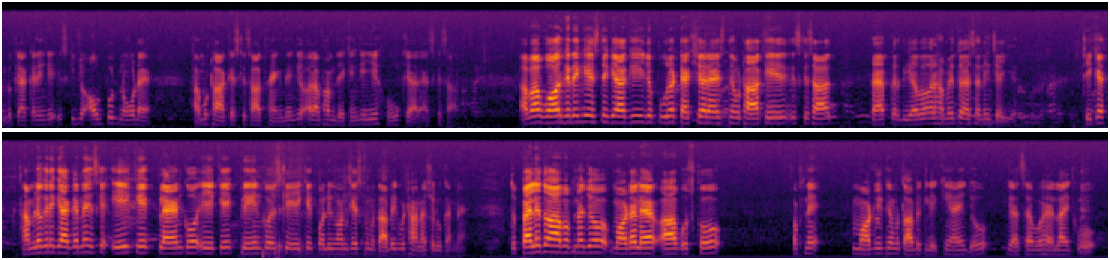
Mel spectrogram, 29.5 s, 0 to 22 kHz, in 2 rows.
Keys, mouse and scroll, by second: 0.7 scroll down 1, 1.0 middle click, 1.5 scroll, 1.7 middle click, 2.6 click, 4.9 click, 6.2-8.7 middle drag, 8.7 scroll up 1, 9.3-10.1 scroll down 1, 10.1-13.3 middle drag, 14.7 scroll down 1, 15.1 alt+middle click, 15.4-16.7 alt+scroll up 2, 16.7-17.1 scroll down 1, 17.6-18.8 scroll up 1, 19.8-20.3 scroll down 1, 20.3 alt+middle click, 22.2 click, 24.0 w, 24.3 middle click, 25.7 click, 26.2 alt+middle click, 26.7-29.0 drag, 27.8 click, 29.2 alt+middle click.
